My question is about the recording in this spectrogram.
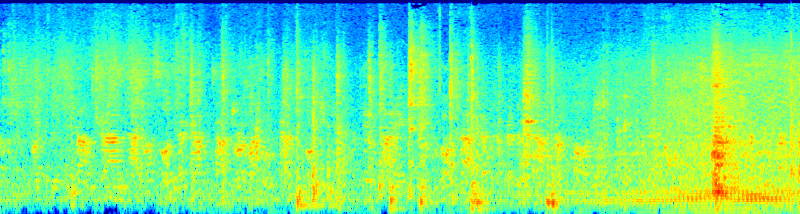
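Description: A pet dog vocalizing amid scuffling and clicking movement sounds and faint voices, with a louder voiced sound about seven seconds in.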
